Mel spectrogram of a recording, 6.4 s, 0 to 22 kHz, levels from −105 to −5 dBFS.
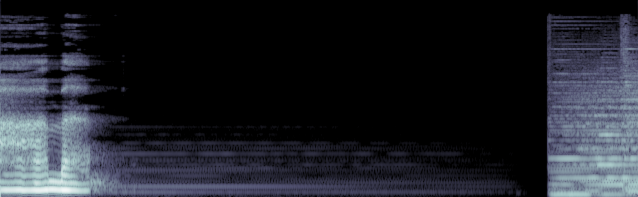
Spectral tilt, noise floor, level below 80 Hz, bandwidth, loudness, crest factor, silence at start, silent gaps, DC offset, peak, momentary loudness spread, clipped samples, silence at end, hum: -8 dB/octave; -87 dBFS; -46 dBFS; 8.4 kHz; -17 LUFS; 20 dB; 0 s; 5.27-5.46 s; under 0.1%; -2 dBFS; 20 LU; under 0.1%; 0 s; none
